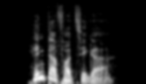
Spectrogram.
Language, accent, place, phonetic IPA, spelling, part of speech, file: German, Germany, Berlin, [ˈhɪntɐfɔt͡sɪɡɐ], hinterfotziger, adjective, De-hinterfotziger.ogg
- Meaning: 1. comparative degree of hinterfotzig 2. inflection of hinterfotzig: strong/mixed nominative masculine singular 3. inflection of hinterfotzig: strong genitive/dative feminine singular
